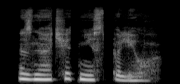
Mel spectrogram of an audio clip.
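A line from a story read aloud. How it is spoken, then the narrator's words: Muttered. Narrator (Russian): пробормотала она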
